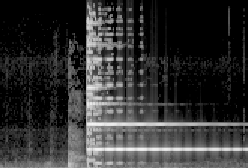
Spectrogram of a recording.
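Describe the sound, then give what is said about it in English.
A single bright bell is struck once and then rings out with a long, sustained metallic tone that slowly fades, fairly loud, with no talking over it; it is rung for a focus exercise in which listeners track the sound until they can no longer hear it. “So let's do, let's track the sound for three bells just to create focus.”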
